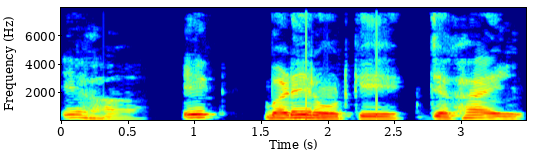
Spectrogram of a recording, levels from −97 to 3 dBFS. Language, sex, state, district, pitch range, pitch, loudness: Chhattisgarhi, male, Chhattisgarh, Jashpur, 160-205 Hz, 175 Hz, -16 LUFS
